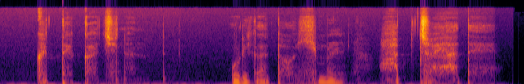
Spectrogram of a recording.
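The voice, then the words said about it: Lowered, whispering voice. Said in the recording (Korean): “마지막 말은 목소리를 낮춰 다른 마귀들이 들을세라 속삭이듯 말을 합니다.”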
